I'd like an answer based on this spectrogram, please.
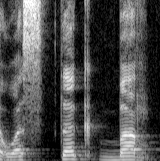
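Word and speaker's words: واستكبر: वक़फ़ करेंगे तो वक़फ़ में वस्तकबर, रा को साइलेंट कर देंगे, साकिन करेंगे, वस्तकबर।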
